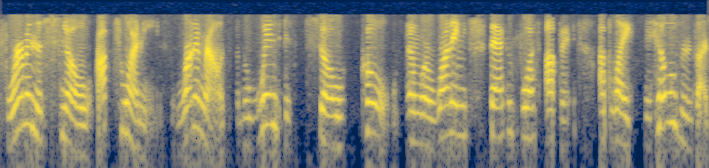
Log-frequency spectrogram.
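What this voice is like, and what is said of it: Boston accent. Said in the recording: “I'm originally from Boston. As you can tell, you'll hear my accent”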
